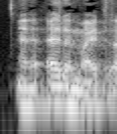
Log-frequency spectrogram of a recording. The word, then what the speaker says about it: Eremite: E, ja w ogóle źle akcentuję chyba, to nie jest Eremite Games, tylko jak Ty to czytasz? – Eremite, a to, to jest ja z, ja angielszczą. Ale, ale jest lepiej, tak dobra.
